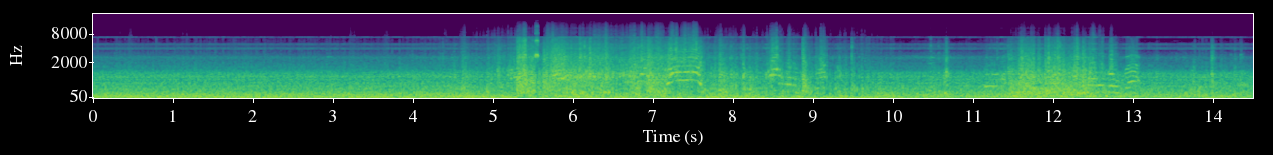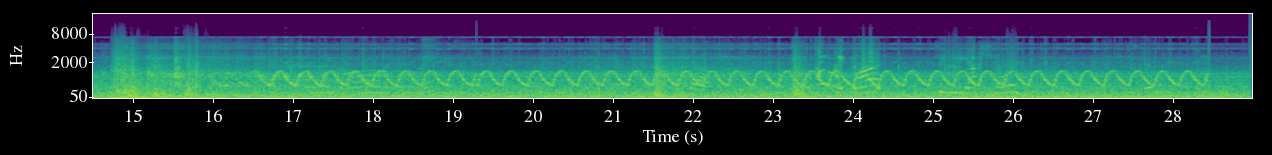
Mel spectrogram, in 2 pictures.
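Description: A heavy bus engine drones steadily.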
